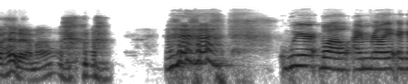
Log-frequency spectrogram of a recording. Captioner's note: laughing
